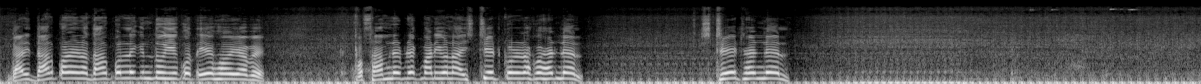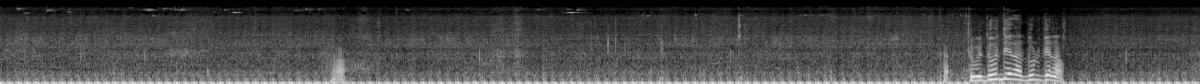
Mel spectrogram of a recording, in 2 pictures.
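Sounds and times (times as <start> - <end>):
motorcycle engine running: 0.0 - 24.0.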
